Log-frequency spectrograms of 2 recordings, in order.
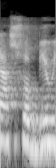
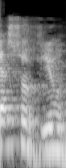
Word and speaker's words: assovio: Então é que nem assobio e assovio, né? As duas pronúncias escritas são corretas porque o V vem do B e o V é mais recente que o B, né?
